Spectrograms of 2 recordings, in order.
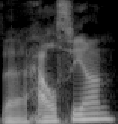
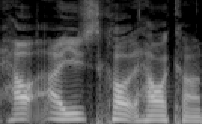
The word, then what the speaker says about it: Halcyon: had his revelation with Halcyon. Was that? Yeah, I used to call it Halicon all the time. Which makes sense. Yeah, I didn't know it was a soft C.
